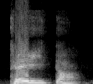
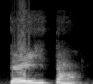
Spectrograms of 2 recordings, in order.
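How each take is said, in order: Both takes have the same delivery.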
